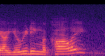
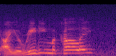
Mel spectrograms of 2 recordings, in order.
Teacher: And I put a single bar juncture in there, and put a primary stress here and put the three there, I have now two intonation patterns. The word Macaulay now forms an intonation pattern all by itself. Stays on three, goes up to double bar, and now, because of what I've done with the intonation, I now know that I'm asking a person named Macaulay whether he's reading.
